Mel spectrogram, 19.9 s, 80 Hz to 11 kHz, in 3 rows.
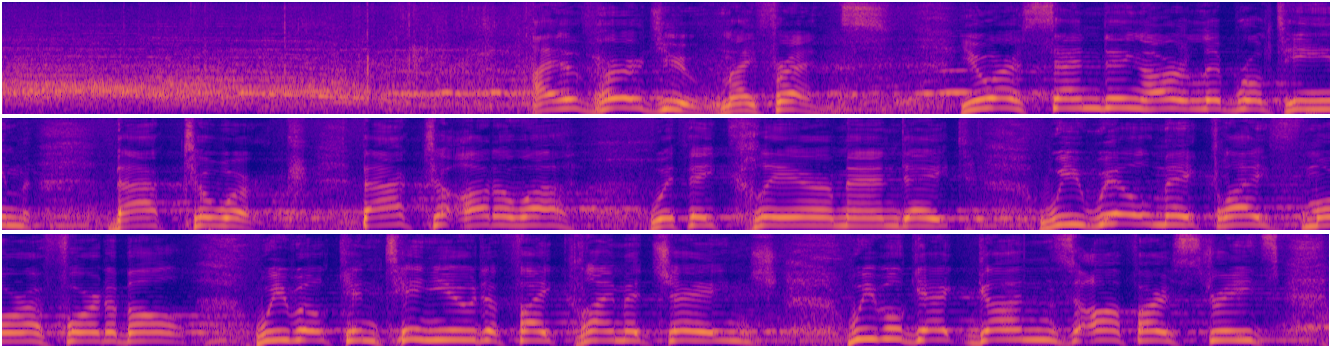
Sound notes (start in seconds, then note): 2.1 cheering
